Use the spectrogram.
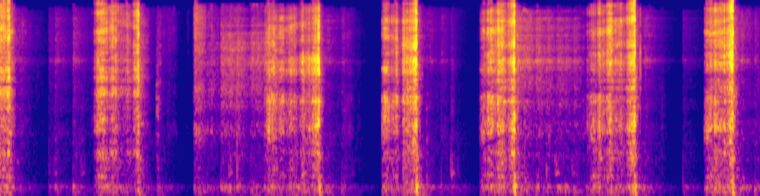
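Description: A wooden-handled steel gouge scrapes and cuts into a small, flat, solid MDF relief printing block, leaving chips around it. Short, bright, rasping strokes come in uneven bursts with brief pauses between them, over a steady low hum.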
